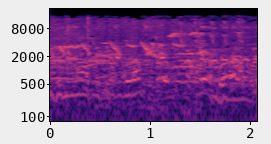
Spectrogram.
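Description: Dense, overlapping song of many caged white-rumped shamas (murai batu) singing at once: quick warbles and chirps layered over one another, mixed with human voices.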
